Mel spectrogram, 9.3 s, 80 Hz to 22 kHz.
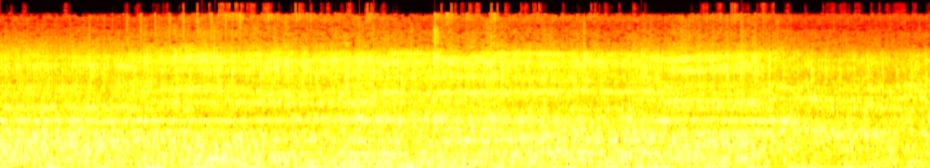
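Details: VAZ 21126 engine, warm: a fast, fairly even knocking rattle over the idle, three to four taps per second, quieter than when cold and not heard in the cabin; owner suspects piston knock and plans to disassemble.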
